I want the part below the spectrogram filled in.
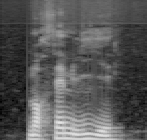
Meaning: bound morpheme
- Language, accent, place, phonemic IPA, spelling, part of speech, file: French, France, Lyon, /mɔʁ.fɛm lje/, morphème lié, noun, LL-Q150 (fra)-morphème lié.wav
